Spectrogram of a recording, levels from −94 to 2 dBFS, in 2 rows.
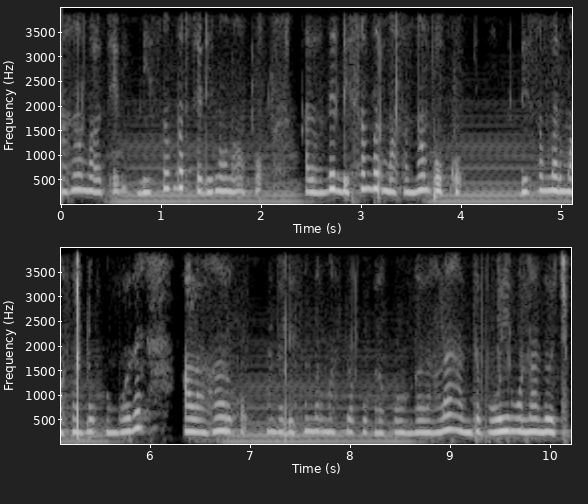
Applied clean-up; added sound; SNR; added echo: none; Bowed string instrument; 14 dB; none.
